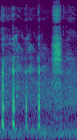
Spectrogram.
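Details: Unseen woodpecker pecking in a tree behind the listener on the Mimico Creek trail in the morning: four quick, even taps on wood at about five knocks a second, followed by a brief breathy hiss.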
